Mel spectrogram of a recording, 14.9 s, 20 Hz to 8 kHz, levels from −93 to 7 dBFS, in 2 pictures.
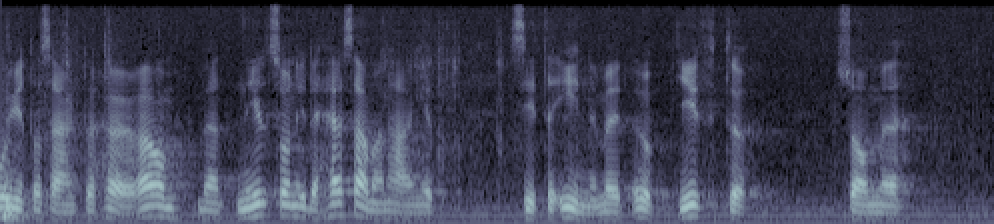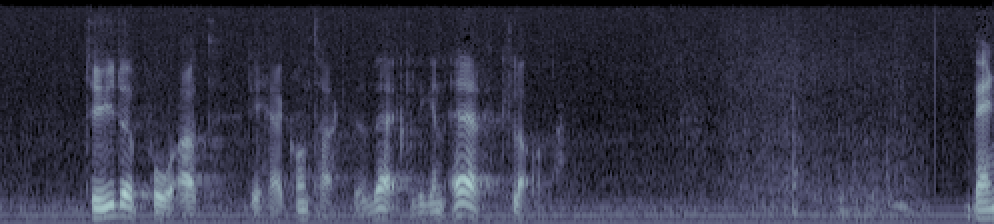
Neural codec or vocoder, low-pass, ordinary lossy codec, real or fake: none; 7.2 kHz; none; real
